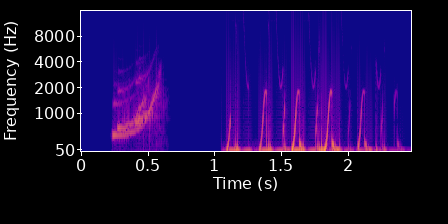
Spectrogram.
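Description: Logo sound effect: a short rising glide, then a quick run of bubbly plops that fade away.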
